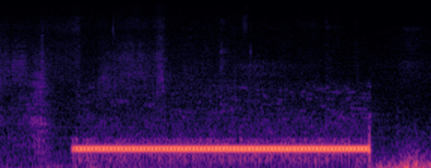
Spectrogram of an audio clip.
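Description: A telephone dial tone during a call to a guest on a live podcast hums as a single steady tone that switches on abruptly, holds loud and unbroken for about two seconds, then stops, with faint room noise before and after.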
